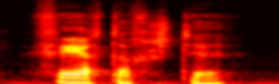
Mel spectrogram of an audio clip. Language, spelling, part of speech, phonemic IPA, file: Dutch, 40e, adjective, /ˈfertəxstə/, Nl-40e.ogg
- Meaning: abbreviation of veertigste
